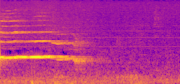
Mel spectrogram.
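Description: A high whistle-like tone that glides up and holds steady for about a second, then fades, leaving quiet room tone.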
